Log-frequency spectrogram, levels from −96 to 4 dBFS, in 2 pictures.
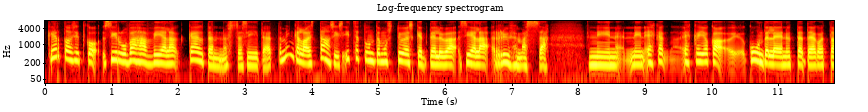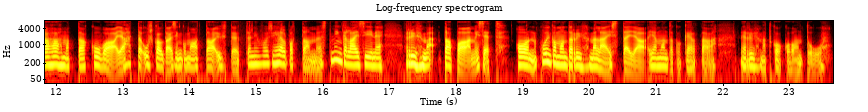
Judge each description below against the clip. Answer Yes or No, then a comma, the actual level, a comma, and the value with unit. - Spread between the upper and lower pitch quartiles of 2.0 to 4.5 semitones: No, wide, 5.4 semitones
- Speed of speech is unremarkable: Yes, average, 130 wpm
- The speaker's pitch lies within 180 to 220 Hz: Yes, high, 190 Hz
